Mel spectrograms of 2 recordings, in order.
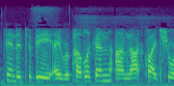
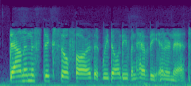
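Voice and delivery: usual speaking voice

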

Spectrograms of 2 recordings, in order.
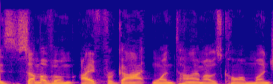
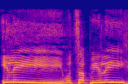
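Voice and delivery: much higher, louder sing-song greeting; 12 semitones higher, 4 dB louder than usual. Shown as a demonstration. Greeting his female friend, pitched much higher. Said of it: "I go a little higher".

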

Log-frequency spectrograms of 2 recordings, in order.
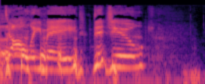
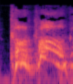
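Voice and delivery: high yelped bonk sounds, much higher; mock knocking noise; 8 semitones higher than usual. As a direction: yell out the sound of the chin hitting. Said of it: "and I go".

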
